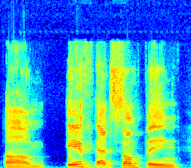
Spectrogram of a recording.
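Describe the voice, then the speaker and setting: Man, game master, casual table chat, improvised narration, very animated intonation, mid-pitched. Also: unhurried, clean tone.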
